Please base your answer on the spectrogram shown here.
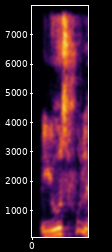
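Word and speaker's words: useful: यूजफुल है, या से प्रोनाउंसिएशन हो रहा है, इसीलिए यहाँ पे ए आर्टिकल आएगा।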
